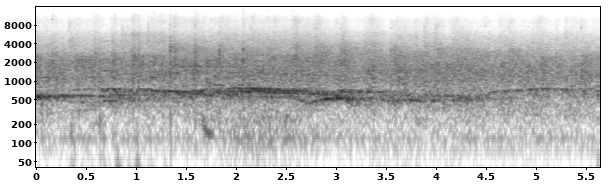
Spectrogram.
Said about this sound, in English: It always gets me when you guys applaud when people come up. I only ever get applause when I sit down.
